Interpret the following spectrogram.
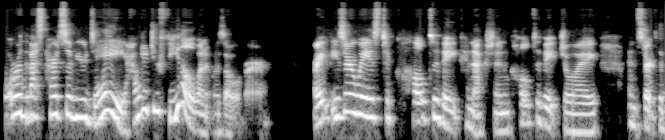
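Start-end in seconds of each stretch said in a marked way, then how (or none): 0.0-3.4 high, eager, interested; warmly curious, asking for more; joy cultivator. Pretend. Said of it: "she could be a joy cultivator, showing authentic interest".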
